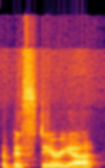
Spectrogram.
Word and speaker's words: Vestiaire: Well, I was going to say, I did hear it pronounced. I think it is Vestiaire.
